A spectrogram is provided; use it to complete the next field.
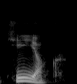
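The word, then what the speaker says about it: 기역: Киёк. Киёк. Если посмотреть на произношение, здесь мы видим два звука. Г и К.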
